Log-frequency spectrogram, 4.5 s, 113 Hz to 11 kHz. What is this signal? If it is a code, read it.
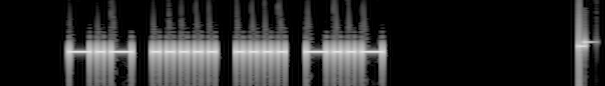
Morse code, heard as a keyed tone, about 22 wpm, 700 Hz. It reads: K5HX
